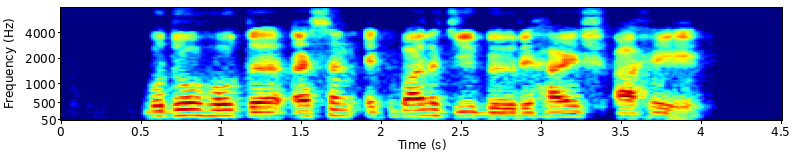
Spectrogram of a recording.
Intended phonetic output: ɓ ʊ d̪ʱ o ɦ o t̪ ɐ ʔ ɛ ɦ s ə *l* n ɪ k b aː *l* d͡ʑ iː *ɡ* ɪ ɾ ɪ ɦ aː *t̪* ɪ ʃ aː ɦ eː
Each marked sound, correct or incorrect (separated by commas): incorrect, correct, incorrect, incorrect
